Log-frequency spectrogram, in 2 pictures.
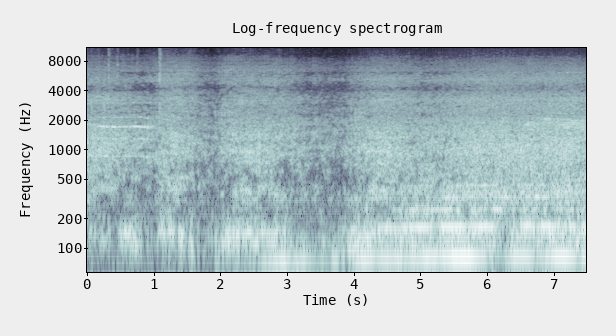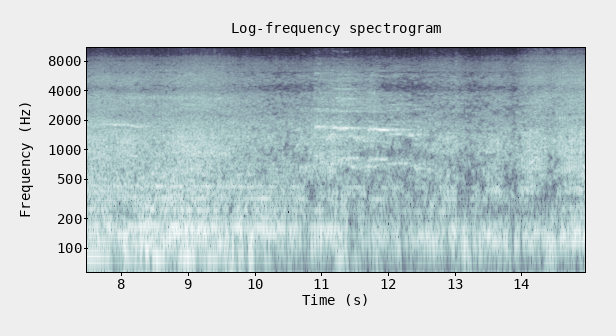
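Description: Motor scooter engine running at low, steady speed as the scooter weaves slowly through a cone course, getting louder as it passes close by around the middle.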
